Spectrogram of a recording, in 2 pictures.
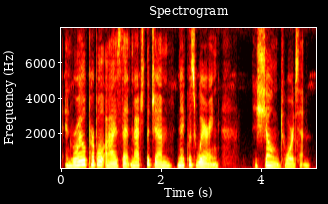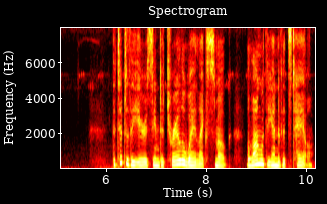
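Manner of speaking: ordinary delivery, nothing marked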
